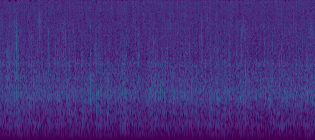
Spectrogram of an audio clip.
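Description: Steady, faint rain falling, with scattered small drop ticks.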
